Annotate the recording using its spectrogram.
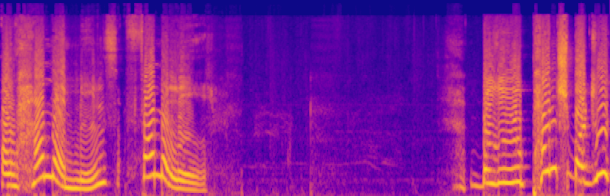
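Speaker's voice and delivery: very high cartoon voice with wide, swooping pitch. Speaker shows the voice students love most, doing a Stitch voice. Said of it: "The one that my students love is doing Stitch".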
